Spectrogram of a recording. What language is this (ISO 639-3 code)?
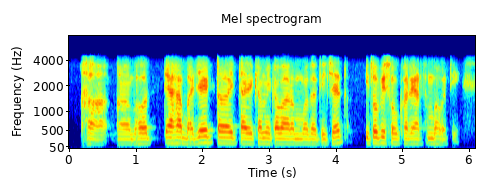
san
